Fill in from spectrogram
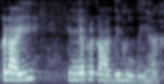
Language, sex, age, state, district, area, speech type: Punjabi, female, 30-45, Punjab, Jalandhar, urban, spontaneous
